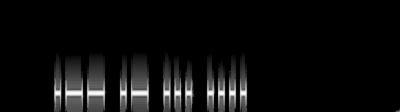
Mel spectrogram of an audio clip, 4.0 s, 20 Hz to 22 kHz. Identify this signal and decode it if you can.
Morse code, heard as a keyed tone, about 22 wpm, 700 Hz. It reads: WASH
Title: Four Letter Words - 22wpm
